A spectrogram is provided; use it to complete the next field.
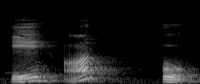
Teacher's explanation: अर्ध संवृत स्वर में मुख द्वार कम संकरा होता है। संवृत में अधिक संकरा होता है, लेकिन अर्ध संवृत में कम संकरा होता है।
